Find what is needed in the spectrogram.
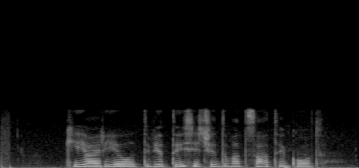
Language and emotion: Russian, neutral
